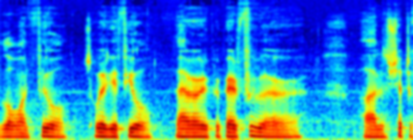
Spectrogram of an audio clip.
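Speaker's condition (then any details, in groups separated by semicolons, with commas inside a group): Parkinson's disease; Parkinson's disease attributed to Agent Orange exposure during Vietnam service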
